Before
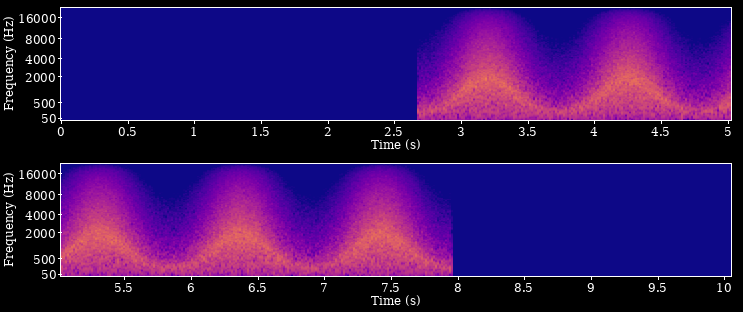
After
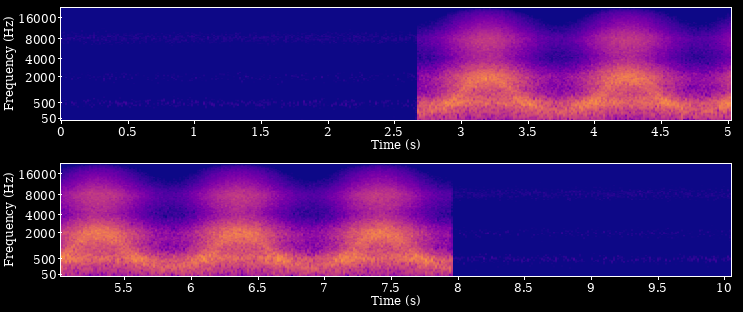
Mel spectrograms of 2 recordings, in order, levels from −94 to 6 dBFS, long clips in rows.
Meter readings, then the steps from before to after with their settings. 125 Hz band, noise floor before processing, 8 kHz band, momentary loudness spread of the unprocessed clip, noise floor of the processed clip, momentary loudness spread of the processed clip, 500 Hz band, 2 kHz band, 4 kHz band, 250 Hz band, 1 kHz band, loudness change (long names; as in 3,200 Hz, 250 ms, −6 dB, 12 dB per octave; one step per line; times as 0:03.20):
+5.5 dB, below −85 dBFS, +8.0 dB, 16 LU, −77 dBFS, 10 LU, +12.5 dB, +7.0 dB, −1.0 dB, +8.5 dB, +3.0 dB, +5.5 dB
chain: downward compressor 2.5 to 1, threshold −30 dBFS, peak gain reduction 6 dB
octave-band graphic EQ 500/1,000/2,000/4,000/8,000 Hz +12/−6/+10/−11/+12 dB
level +6 dB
